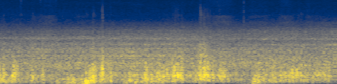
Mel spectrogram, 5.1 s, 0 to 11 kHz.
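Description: Jet engines of a Boeing 737 airliner at takeoff power, a steady rushing roar as the plane accelerates down the runway and rotates for lift-off.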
